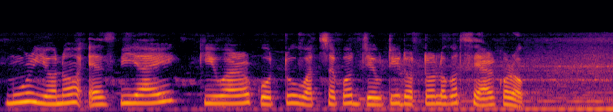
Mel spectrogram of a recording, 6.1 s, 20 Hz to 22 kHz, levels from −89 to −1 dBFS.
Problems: constant background noise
